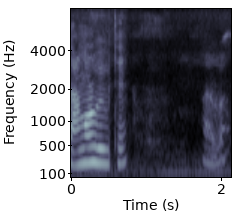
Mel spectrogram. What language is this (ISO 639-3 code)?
asm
